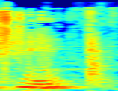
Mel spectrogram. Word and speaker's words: شين: جيم جيم جيم جيم جيم جيم جيم جيم আচ্ছা, এরপর হবে হলো শিন। এটা হবে ছড়ানো হবে, শ্বাস চালু থাকবে এবং মাত্রা 6 অনুযায়ী হরফটা উচ্চারিত হবে।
